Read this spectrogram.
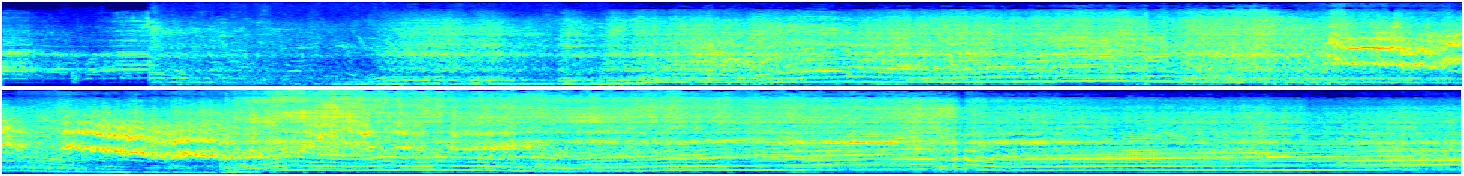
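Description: A rally car engine revs hard, rising and falling as the car brakes and shifts gears close by.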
